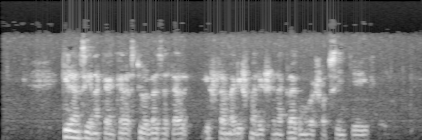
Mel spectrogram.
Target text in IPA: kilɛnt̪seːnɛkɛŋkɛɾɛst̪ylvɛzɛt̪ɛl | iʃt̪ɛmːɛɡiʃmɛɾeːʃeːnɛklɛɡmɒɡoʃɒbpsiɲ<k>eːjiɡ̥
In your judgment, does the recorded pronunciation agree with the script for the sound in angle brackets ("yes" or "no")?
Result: no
